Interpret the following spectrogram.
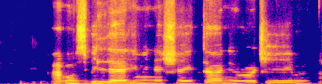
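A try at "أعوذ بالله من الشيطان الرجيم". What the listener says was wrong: Pertama sekali zal, lepas tu ta. A'udzu, jangan zu. Kalau zu dia jadi zai kan. A'udzu billahi minasyaitan. Tebal.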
